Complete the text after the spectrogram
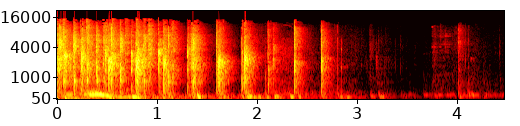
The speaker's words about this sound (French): Et puis on peut les encourager, les personnes qui sont là, on peut les applaudir si vous voulez.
